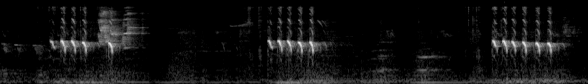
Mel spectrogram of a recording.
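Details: Yellow-vented bulbul in rapid 'ropel' style, used to stimulate caged bulbuls that have stopped singing. Three bursts of bubbly, liquid notes, each about half a second long, recur roughly every two seconds, with faint low rumbling between them.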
